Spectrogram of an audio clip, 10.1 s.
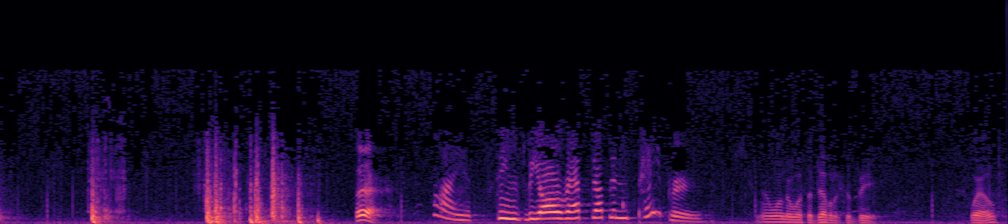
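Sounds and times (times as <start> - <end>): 
hammer knocking lid off packing case: 2.1 - 3.4
speech: 3.6 - 8.9, 9.7 - 10.0.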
